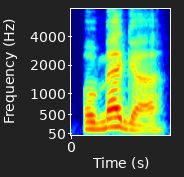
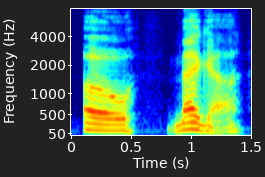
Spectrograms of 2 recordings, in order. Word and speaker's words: omega: And lastly, omega, or big O, omega, makes a long O sound, as in O.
